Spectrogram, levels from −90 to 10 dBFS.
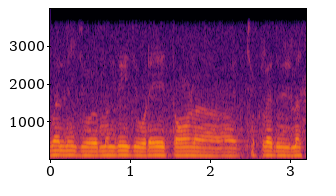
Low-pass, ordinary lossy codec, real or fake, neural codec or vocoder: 3.6 kHz; none; real; none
